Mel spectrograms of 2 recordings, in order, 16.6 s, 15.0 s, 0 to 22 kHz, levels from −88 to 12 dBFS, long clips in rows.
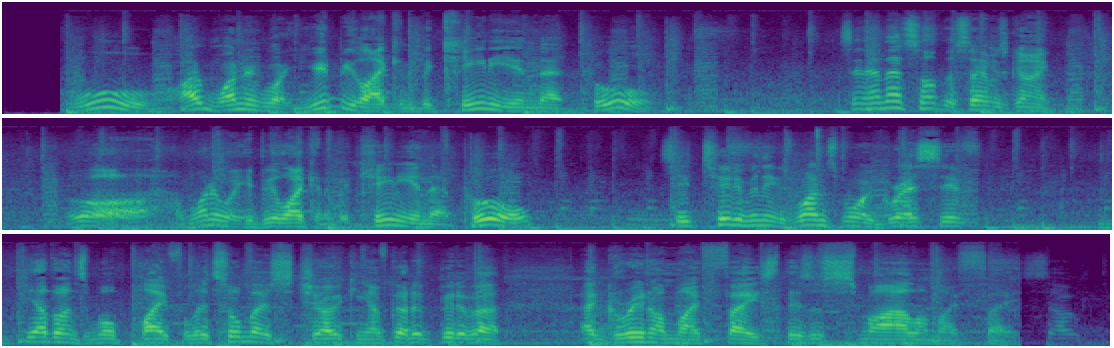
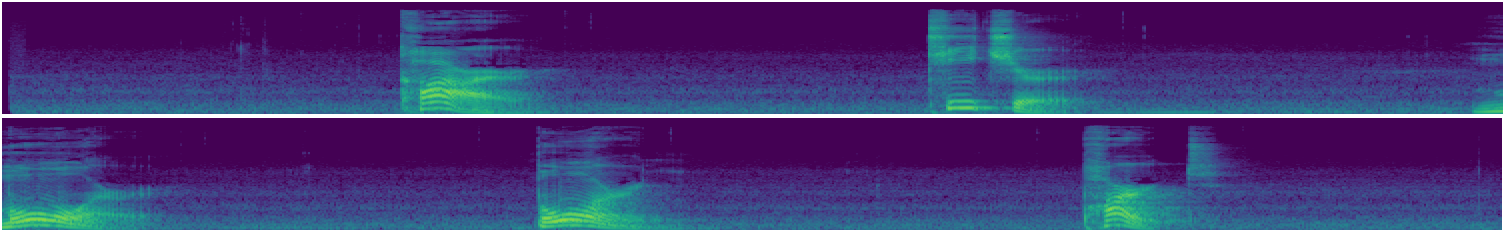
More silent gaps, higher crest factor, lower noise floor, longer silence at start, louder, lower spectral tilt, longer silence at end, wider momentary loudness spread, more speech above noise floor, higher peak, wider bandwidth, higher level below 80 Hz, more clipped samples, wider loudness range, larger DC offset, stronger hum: neither; about the same, 18 dB vs 20 dB; second, -39 dBFS vs -48 dBFS; second, 0.3 s vs 2 s; second, -18 LUFS vs -14 LUFS; about the same, -4 dB/octave vs -4.5 dB/octave; second, 0.2 s vs 1.45 s; second, 17 LU vs 24 LU; second, 20 dB vs 35 dB; about the same, 0 dBFS vs 0 dBFS; about the same, 16.5 kHz vs 16 kHz; first, -38 dBFS vs -48 dBFS; neither; about the same, 4 LU vs 4 LU; neither; neither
